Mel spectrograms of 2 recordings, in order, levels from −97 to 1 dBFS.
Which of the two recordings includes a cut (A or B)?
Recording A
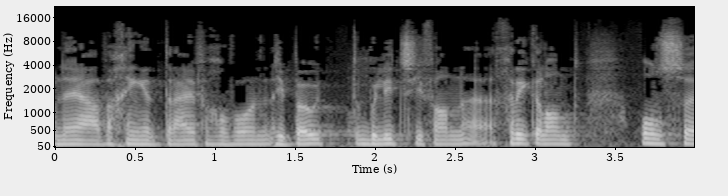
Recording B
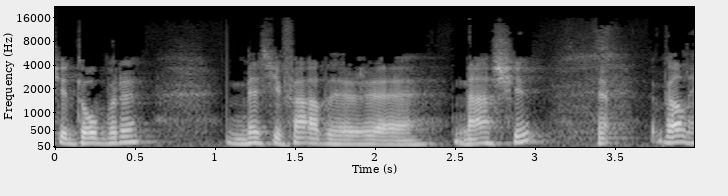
A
